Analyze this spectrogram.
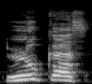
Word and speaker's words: Lucas: a lucas a hitler así se pronuncia lukas en en hebreo tenemos un evangelio gracias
